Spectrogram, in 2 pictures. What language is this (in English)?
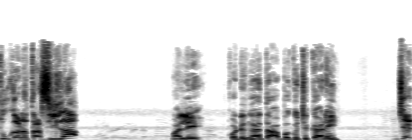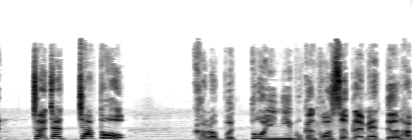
Malay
